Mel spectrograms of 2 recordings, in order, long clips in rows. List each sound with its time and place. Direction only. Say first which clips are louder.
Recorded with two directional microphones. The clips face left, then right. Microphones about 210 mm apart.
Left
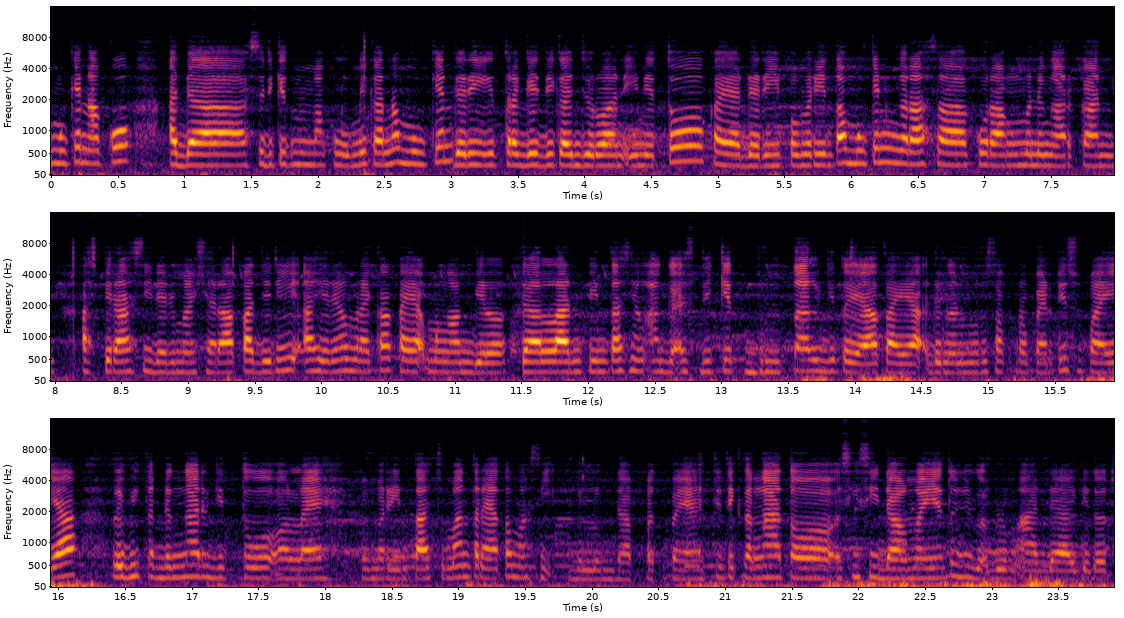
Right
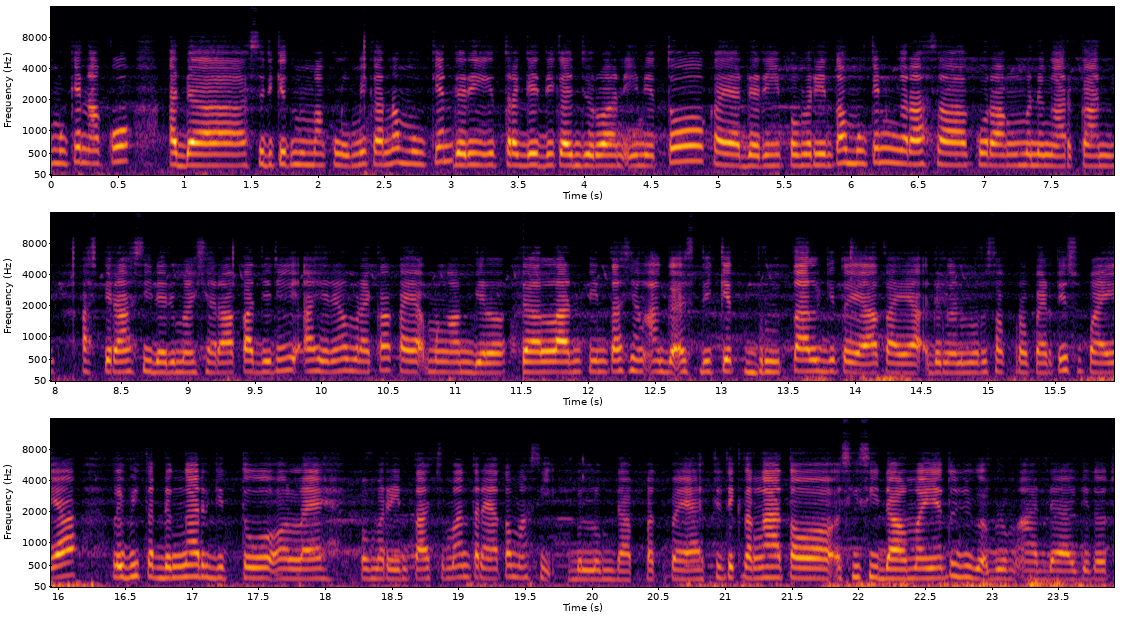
0.2 s a woman's voice: right 3 dB; 35° right (ahead or behind)
5.7 s a woman's voice: right 2 dB; 55° right (ahead or behind)
11.2 s speech: right 3 dB; 55° right (ahead or behind)
12.1 s a woman's voice: right 5 dB; 70° right (ahead or behind)
12.5 s a woman's voice: right 8 dB; 55° right (ahead or behind)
